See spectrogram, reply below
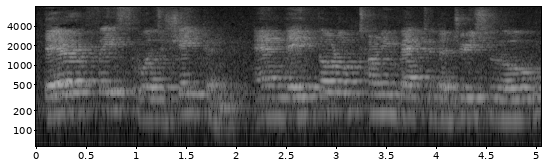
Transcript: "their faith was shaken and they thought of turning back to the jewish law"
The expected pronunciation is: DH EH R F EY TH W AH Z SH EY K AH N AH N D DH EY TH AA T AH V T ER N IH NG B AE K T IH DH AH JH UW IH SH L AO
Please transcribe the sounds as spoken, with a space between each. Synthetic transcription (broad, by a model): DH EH R F EY S W AH Z SH EY K AH N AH N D DH EY TH AA T AH V T ER N IH NG B AE K T IH DH AH JH UW IH SH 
